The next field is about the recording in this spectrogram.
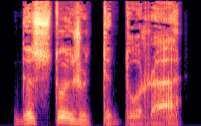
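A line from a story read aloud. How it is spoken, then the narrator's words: Straining growl. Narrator (Russian): прорычал бритоголовый, пытаясь заломить ей руку за спину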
